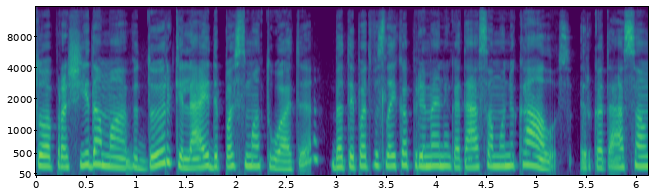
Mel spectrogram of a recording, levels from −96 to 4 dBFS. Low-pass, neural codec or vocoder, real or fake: 14.4 kHz; none; real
